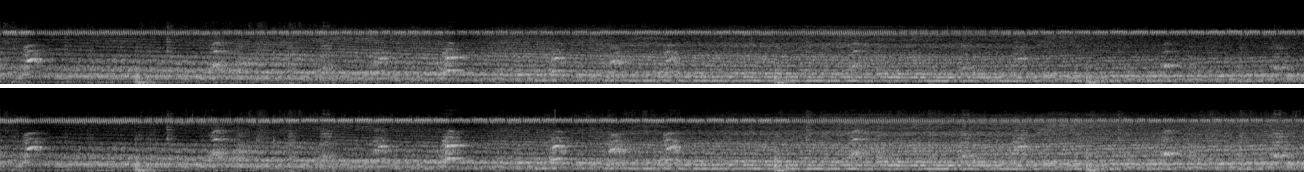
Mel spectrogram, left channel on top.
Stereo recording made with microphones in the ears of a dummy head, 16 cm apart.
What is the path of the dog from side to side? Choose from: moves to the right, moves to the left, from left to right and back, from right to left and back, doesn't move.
moves to the right.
